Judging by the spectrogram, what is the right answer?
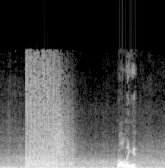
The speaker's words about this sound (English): the guy on the back fires his assault rifle at the back of the vehicle.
